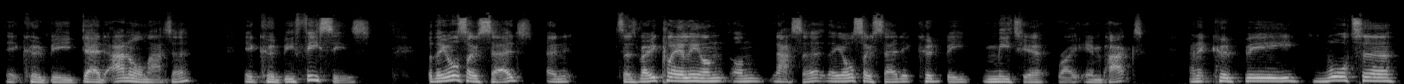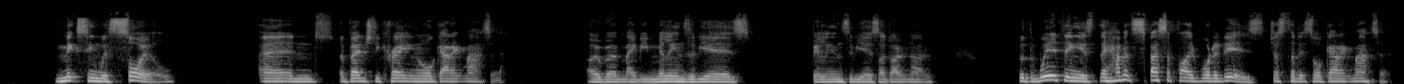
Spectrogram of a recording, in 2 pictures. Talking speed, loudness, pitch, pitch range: 150 wpm, -27 LUFS, 135 Hz, 115-150 Hz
